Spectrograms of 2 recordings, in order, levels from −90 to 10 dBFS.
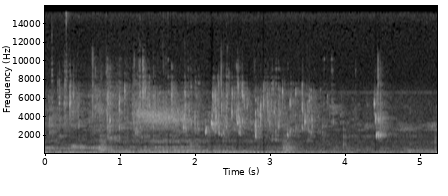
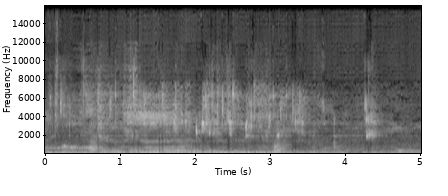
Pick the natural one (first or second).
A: first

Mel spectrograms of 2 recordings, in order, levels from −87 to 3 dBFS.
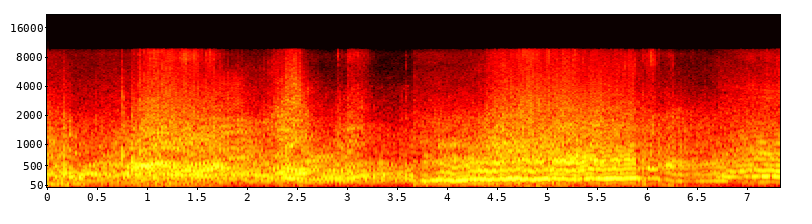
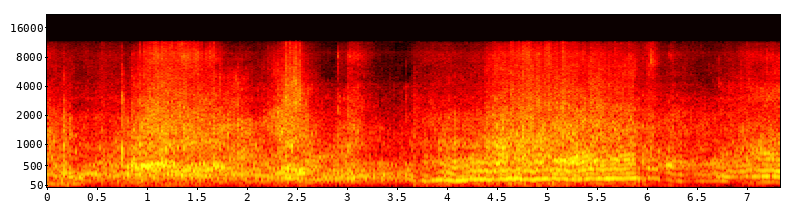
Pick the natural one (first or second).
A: first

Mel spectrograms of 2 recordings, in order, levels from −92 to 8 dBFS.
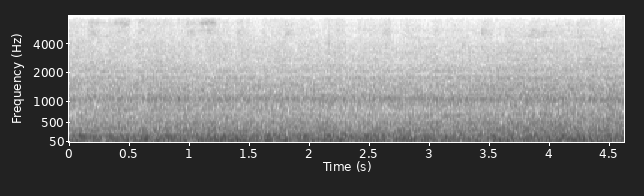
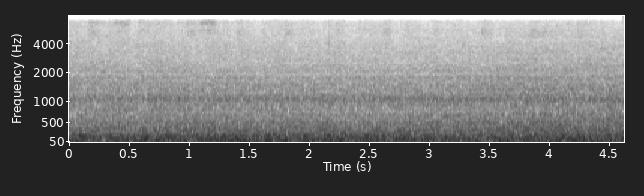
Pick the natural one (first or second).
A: first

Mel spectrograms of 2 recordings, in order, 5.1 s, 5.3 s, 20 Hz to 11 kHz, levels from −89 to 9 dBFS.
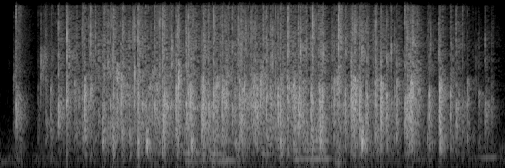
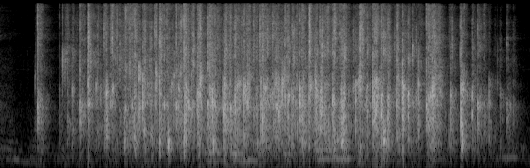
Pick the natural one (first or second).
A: first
